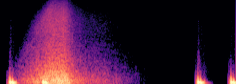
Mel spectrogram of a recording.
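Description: Logo-reveal sound effect: two deep thumps, then a whoosh that swells and dies away by about a second in, and another deep thump at the very end.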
